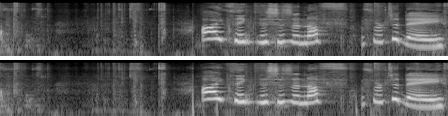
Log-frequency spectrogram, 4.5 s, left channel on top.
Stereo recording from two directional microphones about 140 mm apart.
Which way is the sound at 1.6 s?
Centre (ahead or behind).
